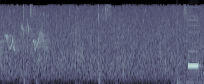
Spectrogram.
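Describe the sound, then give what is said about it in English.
A smartphone gives one short, clear electronic beep near the end as it is set up to run its camera and record, against a quiet outdoor background of faint rustling and a few soft clicks. Nobody speaks. “I'm going to set up my phone over there and run the camera to cover the whole crime scene.”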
